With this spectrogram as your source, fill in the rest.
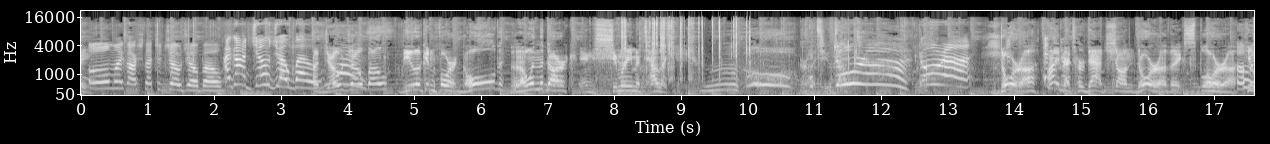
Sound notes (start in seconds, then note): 9.9 gasps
